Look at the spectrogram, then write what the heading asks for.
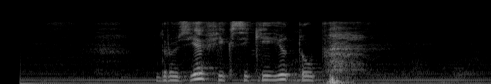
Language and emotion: Russian, neutral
